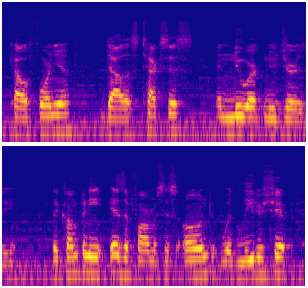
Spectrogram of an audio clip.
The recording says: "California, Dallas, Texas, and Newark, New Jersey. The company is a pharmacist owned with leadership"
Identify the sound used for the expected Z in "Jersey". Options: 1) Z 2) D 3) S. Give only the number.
1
